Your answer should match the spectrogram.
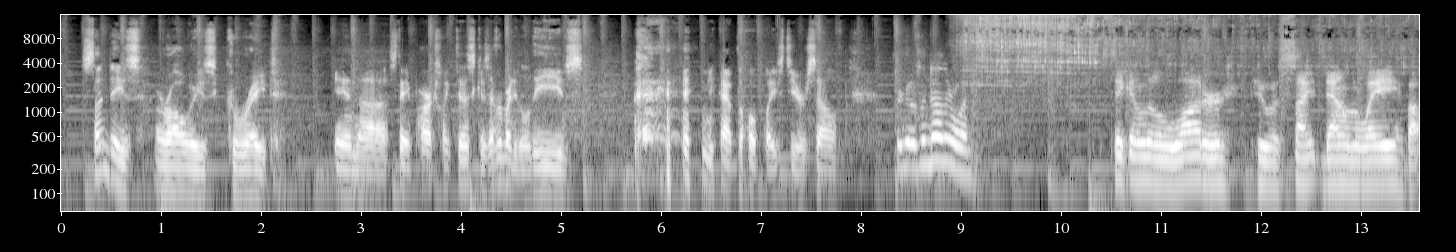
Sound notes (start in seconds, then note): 8.9 water tinkling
